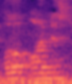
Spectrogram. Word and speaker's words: honest: a honest man but the sound of H see h words hello H Hi H how H hair uh and here the sound is o sound of a vowel so we will say he is an honest man though it's a consonant but the sound is of a v now see another example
